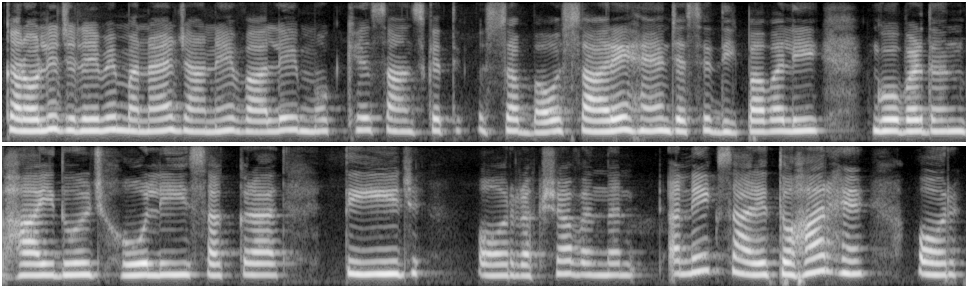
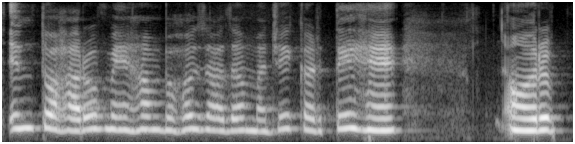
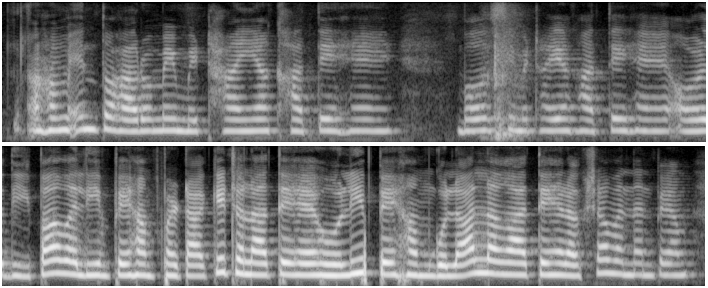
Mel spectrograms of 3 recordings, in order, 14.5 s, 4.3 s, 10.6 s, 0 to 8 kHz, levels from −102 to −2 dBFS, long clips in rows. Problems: background sounds at intervals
